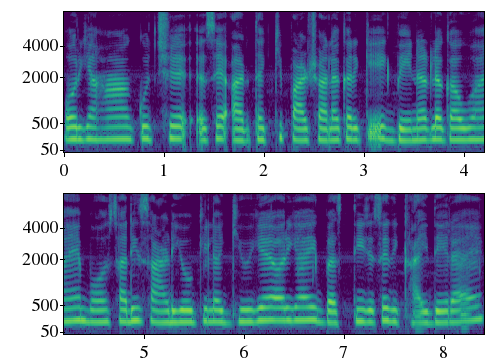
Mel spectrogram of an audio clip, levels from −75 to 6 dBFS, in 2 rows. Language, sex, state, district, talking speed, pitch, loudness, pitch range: Hindi, female, Bihar, Vaishali, 200 wpm, 210 Hz, -16 LUFS, 200-220 Hz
